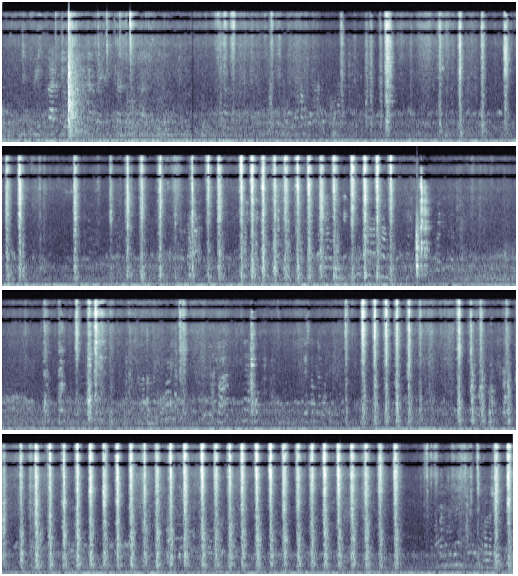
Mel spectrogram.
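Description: Rattan strands of a rattan chair frame being cut, snapped and pulled apart: many sharp clicks and cracks, coming thick and fast in the second half, with voices talking in the background.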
